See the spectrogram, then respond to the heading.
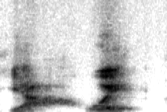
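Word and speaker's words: Yahweh: 那如果你说 YHWH 啊，有时候你会看圣经把这个神啊不翻成耶和华而翻成亚卫，那是因为呢我们在这个亚卫 Y 跟 H 的中间放一个母音 A，那这个是希伯来人的读法，所以他们就读成亚卫、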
